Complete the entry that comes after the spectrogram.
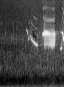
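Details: Chinese (Yellow-billed) grosbeak, Eophona migratoria, call: a high slurred whistle sliding down, then a flat buzzy note and a short rising squeak, all within about a second.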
